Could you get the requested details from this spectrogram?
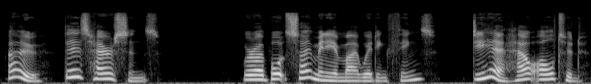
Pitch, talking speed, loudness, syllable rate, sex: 215 Hz, 150 wpm, -16 LUFS, 5.2 syllables/s, female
